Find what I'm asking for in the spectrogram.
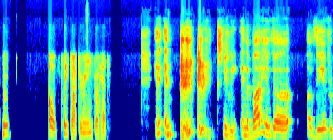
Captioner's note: cough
